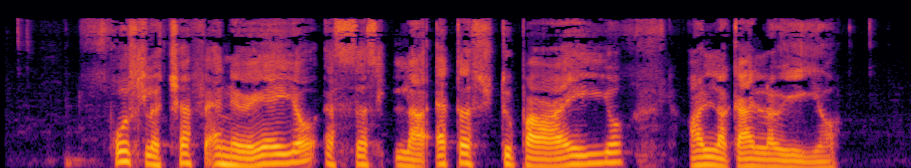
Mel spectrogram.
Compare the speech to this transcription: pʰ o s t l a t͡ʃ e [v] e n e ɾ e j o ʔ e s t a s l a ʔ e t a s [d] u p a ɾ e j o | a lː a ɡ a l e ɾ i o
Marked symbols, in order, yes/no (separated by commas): no, no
